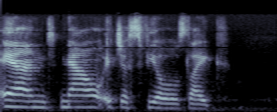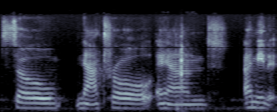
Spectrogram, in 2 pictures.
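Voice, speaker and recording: Against a quiet background, a woman with an American accent uses an ordinary speaking voice, fairly low in pitch with ordinary pitch variation. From upstate New York, rural. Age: 20s. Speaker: real estate agent. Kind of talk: casual interview.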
